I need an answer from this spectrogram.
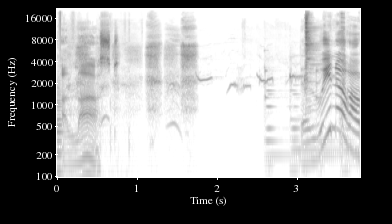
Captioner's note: both pant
